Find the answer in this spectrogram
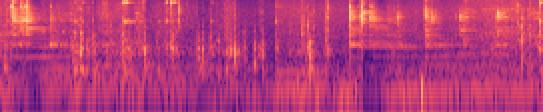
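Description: Steel main studs clinking and ringing against each other and the block as they are picked up and started into the holes by hand: a quick run of sharp metallic clicks with short ringing tones.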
